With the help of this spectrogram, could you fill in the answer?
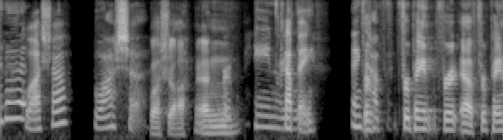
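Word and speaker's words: gua sha: Washa.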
